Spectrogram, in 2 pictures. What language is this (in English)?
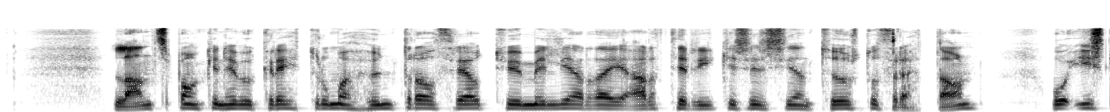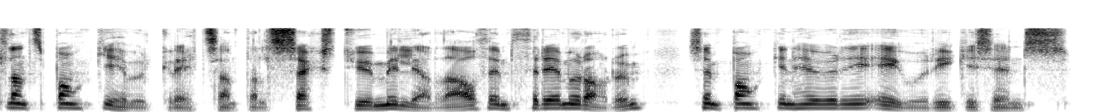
Icelandic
